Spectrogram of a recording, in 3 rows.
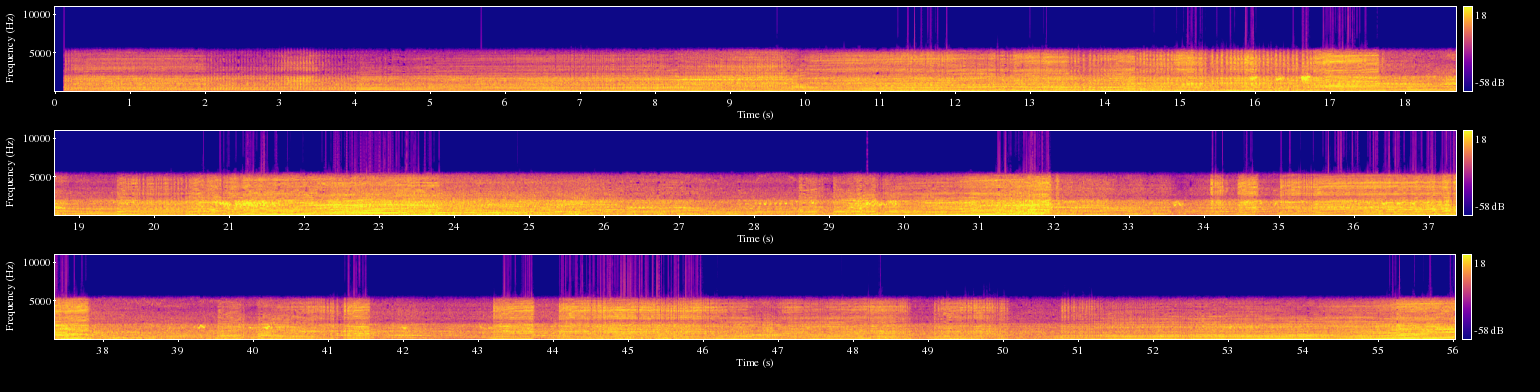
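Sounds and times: kart engine revving: 0.1 - 56.0.

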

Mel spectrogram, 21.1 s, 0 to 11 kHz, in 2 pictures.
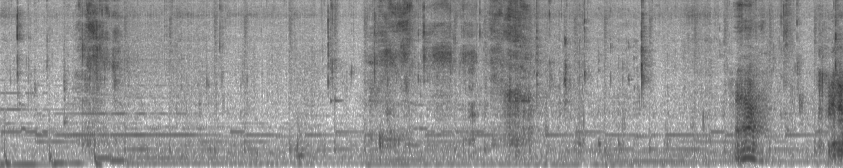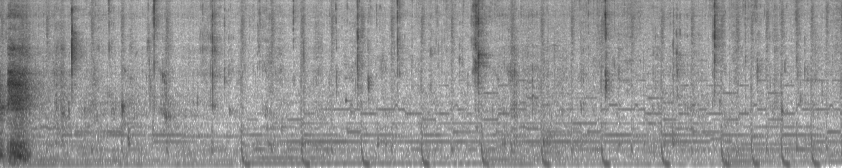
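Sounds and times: soft background music: 0.0 - 21.0
chewing: 0.1 - 21.0.

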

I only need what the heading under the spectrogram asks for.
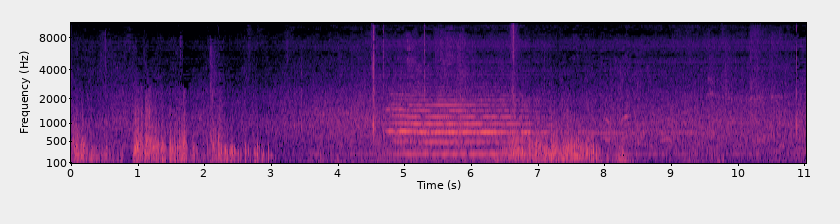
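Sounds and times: wind noise on microphone: 0.0 - 8.6
ship's horn blast: 4.6 - 9.4.

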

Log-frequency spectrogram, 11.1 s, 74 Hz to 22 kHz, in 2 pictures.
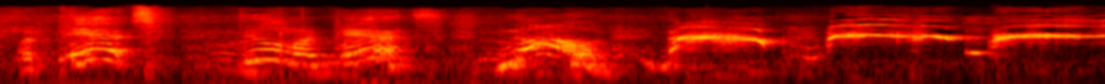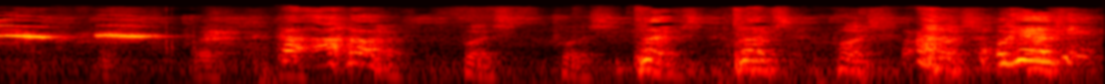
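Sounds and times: person squealing: 3.2 - 6.5.

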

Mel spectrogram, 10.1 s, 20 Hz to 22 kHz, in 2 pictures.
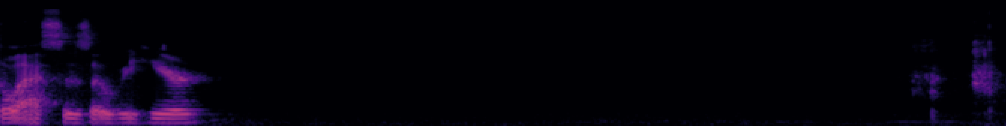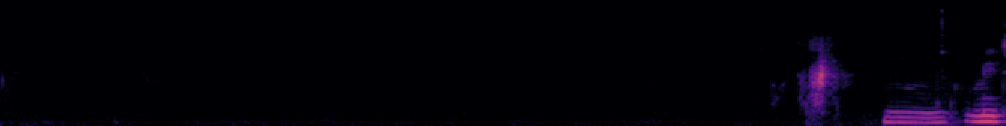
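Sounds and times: paper rustling: 4.4 - 6.5.

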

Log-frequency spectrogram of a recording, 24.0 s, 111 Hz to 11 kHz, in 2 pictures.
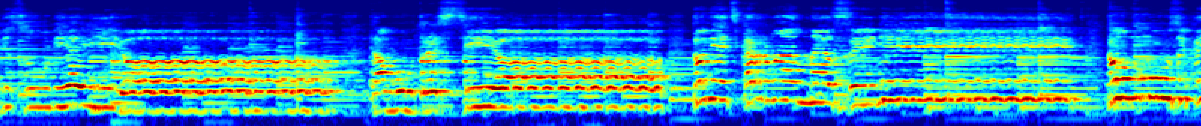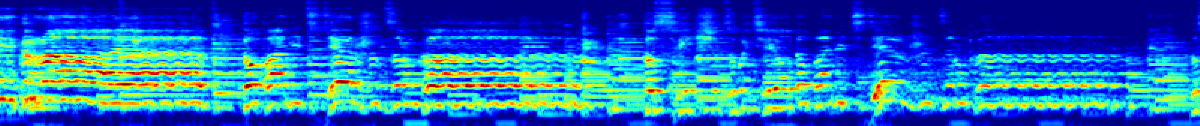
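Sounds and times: acoustic guitar strumming: 0.0 - 24.0
man singing: 0.0 - 24.0.

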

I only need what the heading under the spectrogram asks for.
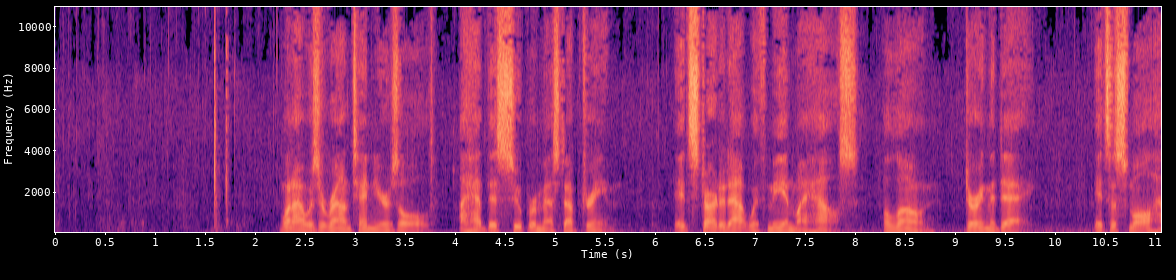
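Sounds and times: faint steady rain: 0.0 - 11.0
sharp click: 1.6 - 1.8.

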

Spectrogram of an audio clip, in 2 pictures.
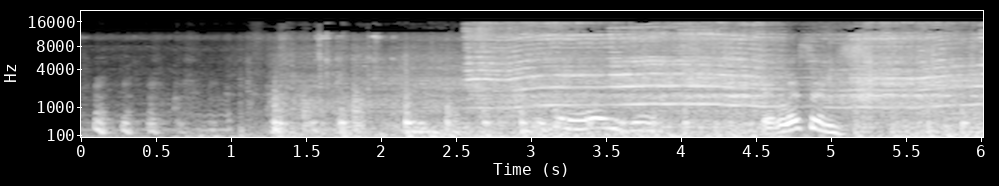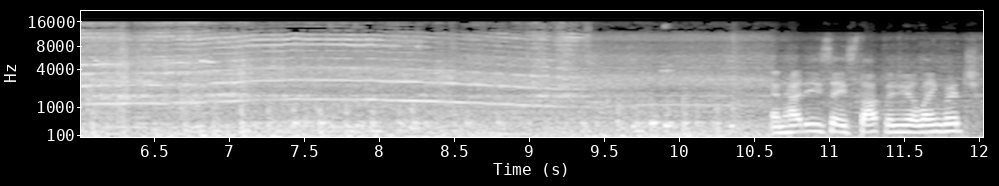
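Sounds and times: geared drive rumbling clatter: 1.2 - 12.0
circular saw whine: 2.6 - 11.7.

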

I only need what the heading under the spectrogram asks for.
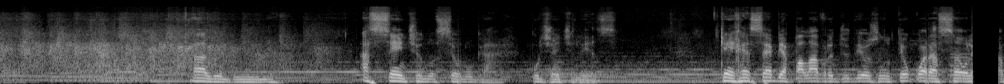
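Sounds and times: congregation applauding: 0.0 - 4.5
soft music with held notes: 0.0 - 9.7.

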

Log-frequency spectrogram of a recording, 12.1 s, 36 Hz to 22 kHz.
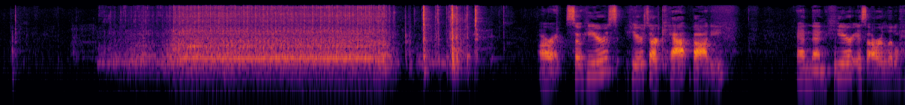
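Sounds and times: sewing machine whirring: 1.3 - 6.4.

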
